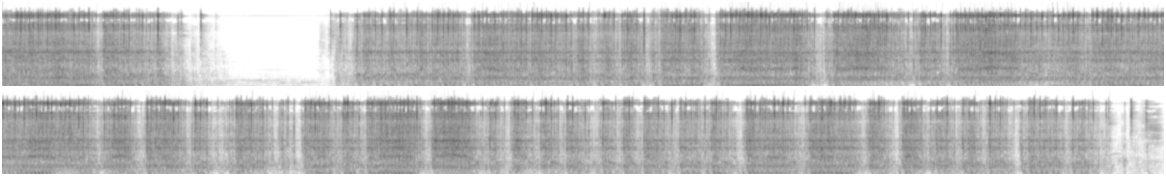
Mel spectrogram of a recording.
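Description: Quilting machine stitching steadily. It stops for about two seconds near the start, then runs again for the rest of the time.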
